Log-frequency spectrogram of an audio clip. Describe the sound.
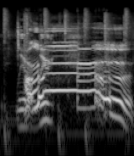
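A person's voice imitates a wolf howl: one long, loud wavering cry that swoops upward, holds, then slides and rises again before cutting off.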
